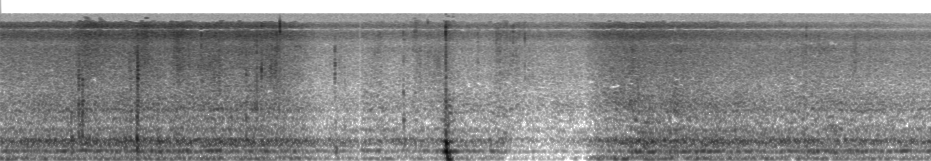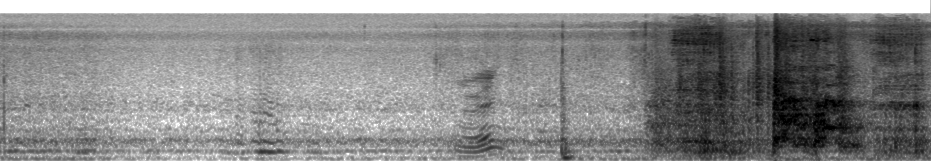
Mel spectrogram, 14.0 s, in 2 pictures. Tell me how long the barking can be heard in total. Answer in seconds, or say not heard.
2 s.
